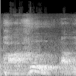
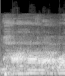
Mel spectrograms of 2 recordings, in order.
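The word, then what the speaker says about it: Bach: 요새는 바흐라고 있더라고요. 거기 발음 이렇게 어머니는 핸들인데이 바하라고 하는 우리가 어른들은 바하가 익숙하잖아요.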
